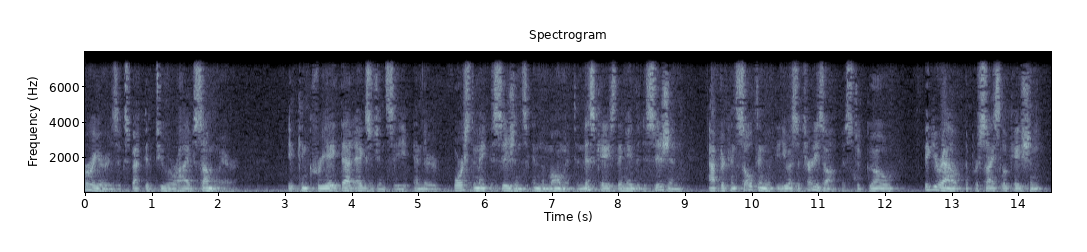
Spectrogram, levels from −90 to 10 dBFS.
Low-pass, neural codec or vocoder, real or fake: 7.2 kHz; none; real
